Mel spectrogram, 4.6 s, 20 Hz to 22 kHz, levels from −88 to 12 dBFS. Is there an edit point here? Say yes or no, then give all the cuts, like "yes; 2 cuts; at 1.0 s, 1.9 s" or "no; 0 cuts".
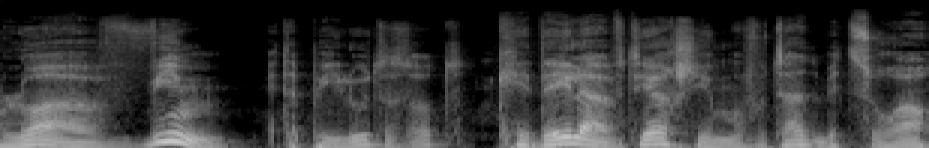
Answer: yes; 1 cut; at 2.4 s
